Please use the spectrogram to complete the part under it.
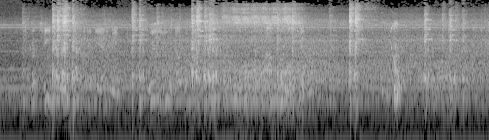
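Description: Thuds and splashes of hits come through a television speaker.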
